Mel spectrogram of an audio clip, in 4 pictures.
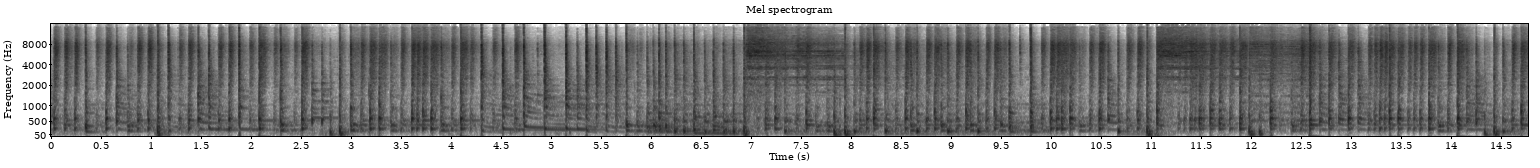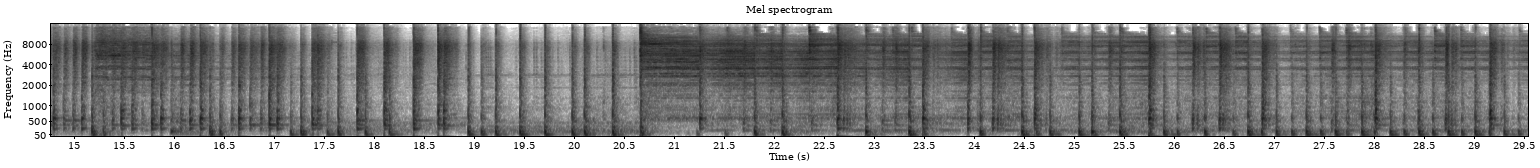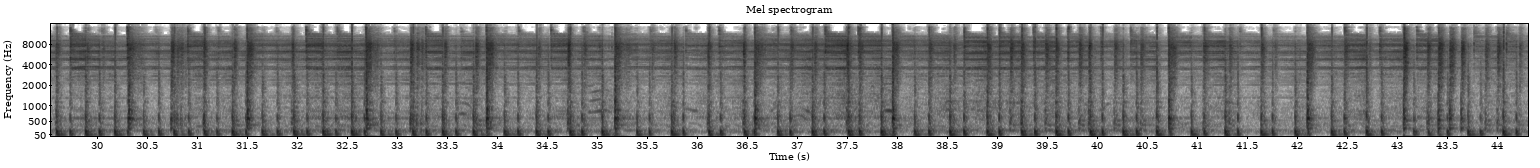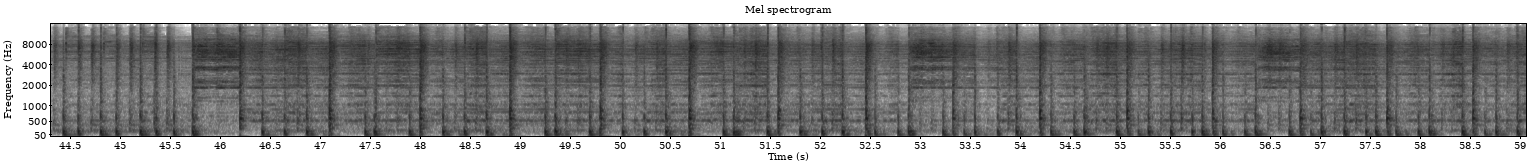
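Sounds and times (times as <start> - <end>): snare drum: 0.0 - 59.0
bass drum: 14.3 - 59.0.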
